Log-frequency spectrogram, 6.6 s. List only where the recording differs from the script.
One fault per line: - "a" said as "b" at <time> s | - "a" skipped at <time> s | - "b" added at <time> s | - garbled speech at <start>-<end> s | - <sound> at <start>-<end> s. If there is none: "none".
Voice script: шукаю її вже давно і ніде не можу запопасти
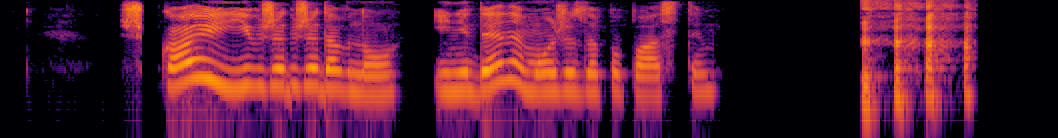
- dropout at 0.9-1.0 s
- "вже" added at 1.8 s
- laugh at 5.4-6.1 s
